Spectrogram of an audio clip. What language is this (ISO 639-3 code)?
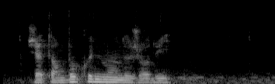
fra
